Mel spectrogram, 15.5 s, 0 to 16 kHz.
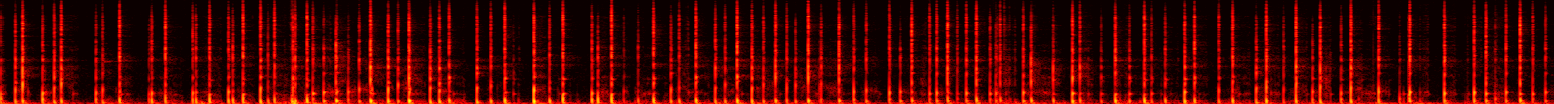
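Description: A small, hollow, fluted and ribbed aluminium tin, held upside down and empty, is tapped rapidly with long fingernails. The result is a steady stream of short, dry, clicky taps with a low, hollow body around 100 Hz, a light bright edge, and almost no ring between strikes.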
